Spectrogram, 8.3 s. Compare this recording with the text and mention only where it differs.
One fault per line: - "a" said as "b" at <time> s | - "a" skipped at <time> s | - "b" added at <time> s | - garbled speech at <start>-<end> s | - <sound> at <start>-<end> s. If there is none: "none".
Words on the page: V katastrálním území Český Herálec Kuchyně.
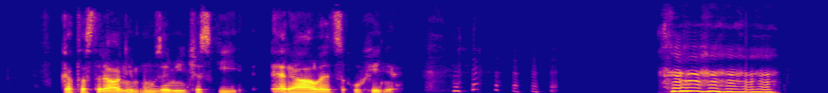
- laugh at 4.2-5.6 s
- laugh at 6.6-7.8 s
